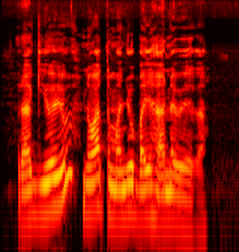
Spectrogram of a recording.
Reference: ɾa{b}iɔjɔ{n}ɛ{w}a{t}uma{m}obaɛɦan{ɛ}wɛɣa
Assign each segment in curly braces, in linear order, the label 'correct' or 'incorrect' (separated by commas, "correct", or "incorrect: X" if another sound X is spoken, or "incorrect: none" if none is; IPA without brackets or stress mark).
incorrect: ɡ, correct, correct, correct, incorrect: ɲ, correct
